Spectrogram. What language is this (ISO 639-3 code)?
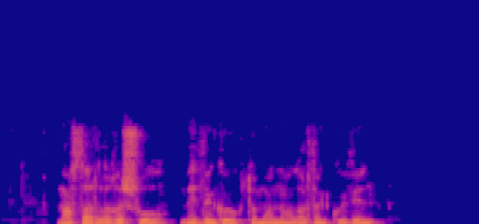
bak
